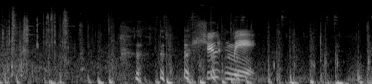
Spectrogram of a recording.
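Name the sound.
horse hooves in Red Dead Redemption 2 video game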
